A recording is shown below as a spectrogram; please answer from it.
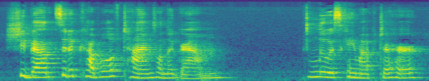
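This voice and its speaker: A woman reading a children's book aloud as a storyteller, with animated delivery. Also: on the high side, moderate pace. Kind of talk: read-aloud storytelling narration. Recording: roomy echo.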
